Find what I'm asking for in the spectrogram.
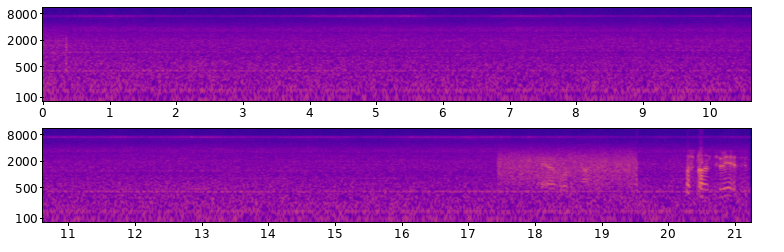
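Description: Aircraft at Sydney Airport at night, a steady distant jet rumble that stays level and fairly faint throughout, with a few brief clicks near the end.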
